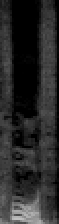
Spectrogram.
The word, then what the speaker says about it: forth: 这个 forth is spelled as F-O-R-T-H 啊，它是 so forth 是 th 结尾，所以大家在读这个词的时候呢，舌头在 forth 结尾的时候放在上下齿之间。好，接下来一个单词是 campaign 啊， campaign is spelled as C-A-M-P-A-I-G N-S campaign，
